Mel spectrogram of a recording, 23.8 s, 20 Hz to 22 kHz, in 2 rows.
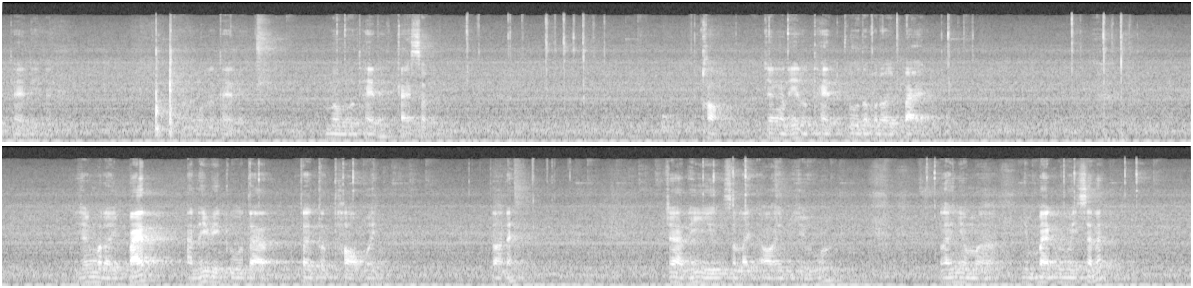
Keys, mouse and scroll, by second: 2.1 scroll down 1, 4.5-4.9 typing, 5.3 Return, 5.4 Return, 8.6-9.5 typing, 10.5 typing, 10.8 Return, 11.0 Return, 17.0 Escape, 17.2 Escape, 17.7 scroll down 1, 19.0 right click.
